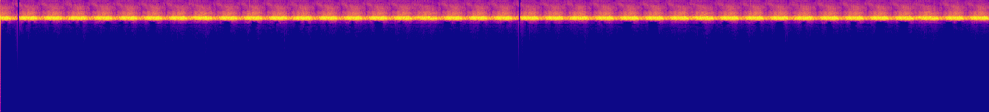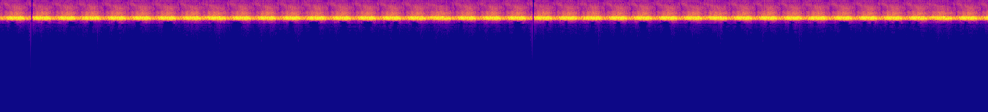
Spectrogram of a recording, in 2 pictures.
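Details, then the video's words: Crickets chirping through a peaceful summer night in a meadow on a farm under a full moon; a continuous high-pitched pulsing trill, pulses repeating about four times per second with steady rhythm, no other sounds. "Cricket chirping sounds for sleeping"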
